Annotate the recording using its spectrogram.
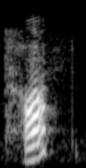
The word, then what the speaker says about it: Hooff: The next one is Sammy Hoff, although his name is spelled H-O-O-F-F, but it's pronounced Hoff.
